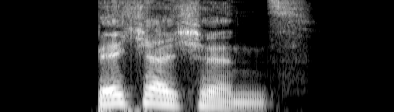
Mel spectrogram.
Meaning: genitive of Becherchen
- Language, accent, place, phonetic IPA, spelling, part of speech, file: German, Germany, Berlin, [ˈbɛçɐçəns], Becherchens, noun, De-Becherchens.ogg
